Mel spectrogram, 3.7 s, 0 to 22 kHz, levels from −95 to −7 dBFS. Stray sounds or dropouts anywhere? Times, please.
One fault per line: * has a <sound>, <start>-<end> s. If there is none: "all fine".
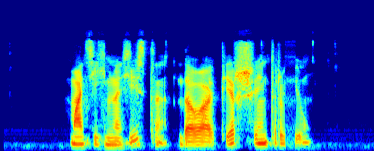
* has a dropout, 2.8-3.0 s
